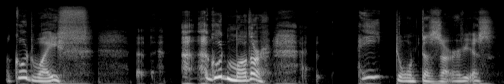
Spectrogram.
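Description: Boozy Irish wanderer, colloquial and nostalgic, stage monologue with animated, wide-ranging pitch. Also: female voice, slow, heavily acted. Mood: wistful, tender. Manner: wistful, colloquial rambling with bursts of playful mimicry. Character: boozy, nostalgic Irish drinker nicknamed the captain, rambling home. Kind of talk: theatrical dramatic monologue.

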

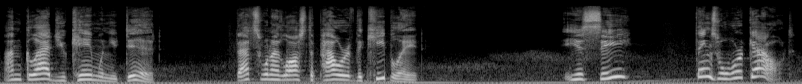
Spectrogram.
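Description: Eager, lively teenage boy hero. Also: high voice, unhurried, long pauses, full character voice. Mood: warm, hopeful. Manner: earnest, eager, boyish. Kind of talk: English video game voice acting.

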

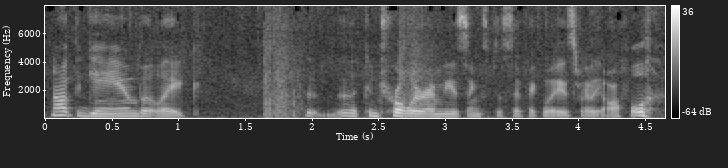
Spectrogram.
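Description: A woman's voice: lowish voice, brisk, vocal fry, slight background noise, rough recording. A woman giving casual let's-play commentary as she games, rambling and thinking aloud to herself. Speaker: video game streamer narrating gameplay.

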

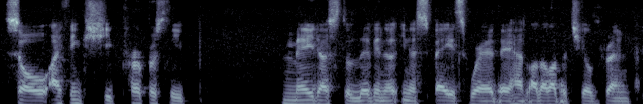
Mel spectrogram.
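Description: A man in his thirties who grew up in Finland, a guest talking on a video call at home, halting with many restarts. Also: deep voice, flat delivery, a little mellow, no room sound, low-quality recording. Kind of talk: casual video call chat. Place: home room.

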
